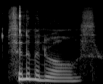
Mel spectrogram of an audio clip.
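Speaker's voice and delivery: "Cinnamon rolls" breathed in a whisper; longing whisper. Real, not acted. Vlogger craving pastries she filmed, whispered.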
